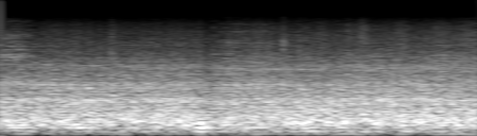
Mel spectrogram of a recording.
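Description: Steady rumble of tyres and road noise heard from inside a moving car's cabin.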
